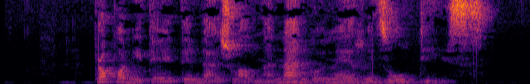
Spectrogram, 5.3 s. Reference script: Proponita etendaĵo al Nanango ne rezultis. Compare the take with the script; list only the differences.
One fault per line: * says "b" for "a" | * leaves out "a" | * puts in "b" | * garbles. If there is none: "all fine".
all fine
